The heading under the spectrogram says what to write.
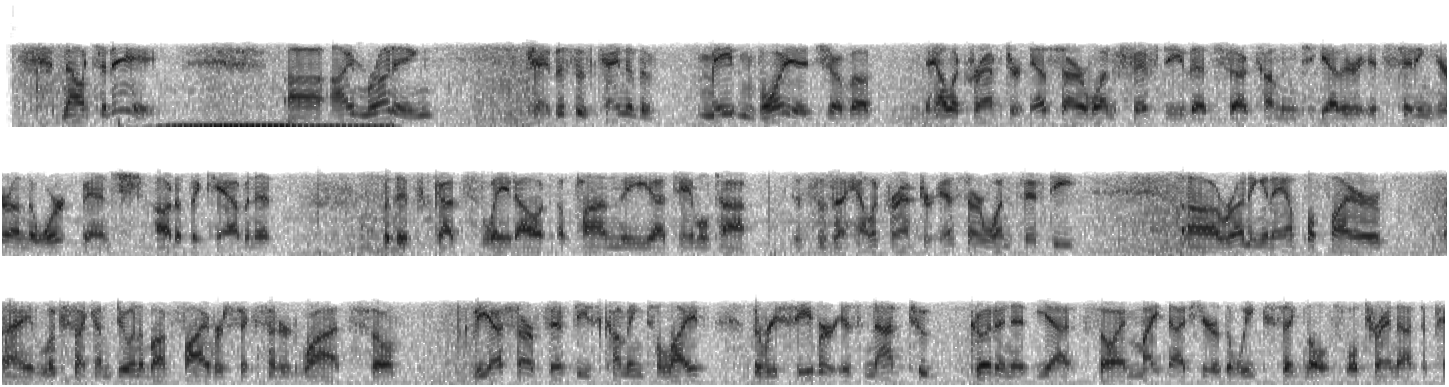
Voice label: Rig SR-150 Amp and 500 foot loop; Sturgeon Bay, Wi.

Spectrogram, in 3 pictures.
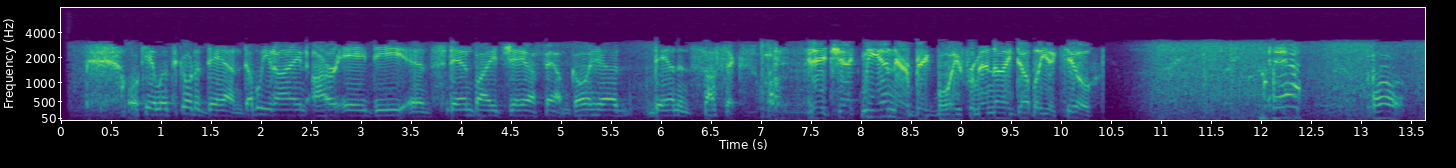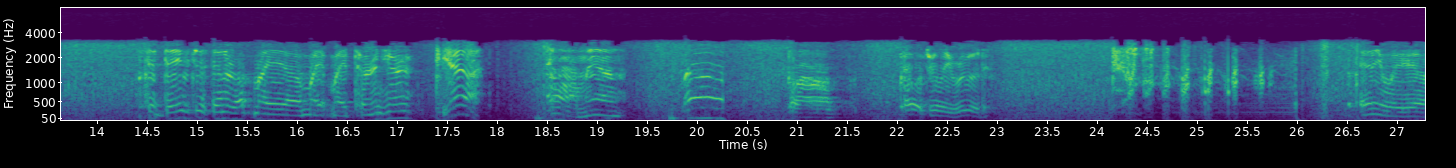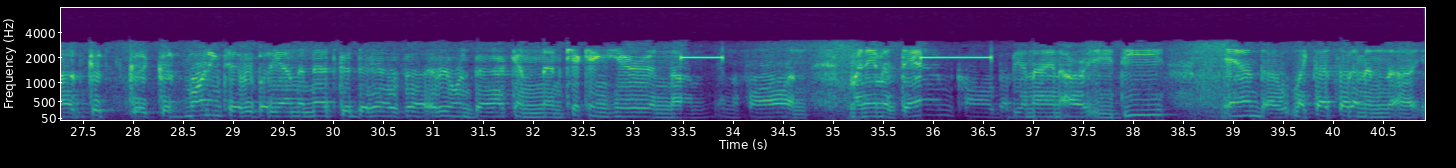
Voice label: Yaesu FT-101E Shure 444 Mic; Sussex, Wi.

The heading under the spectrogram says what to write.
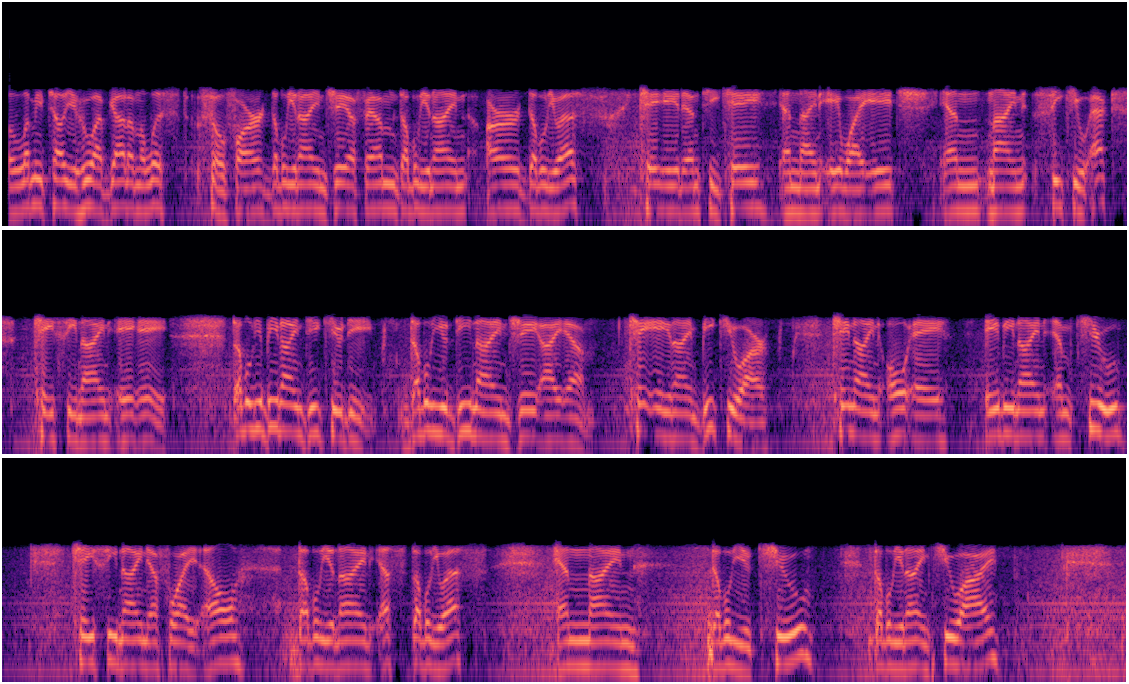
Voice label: SSB Net Check Ins

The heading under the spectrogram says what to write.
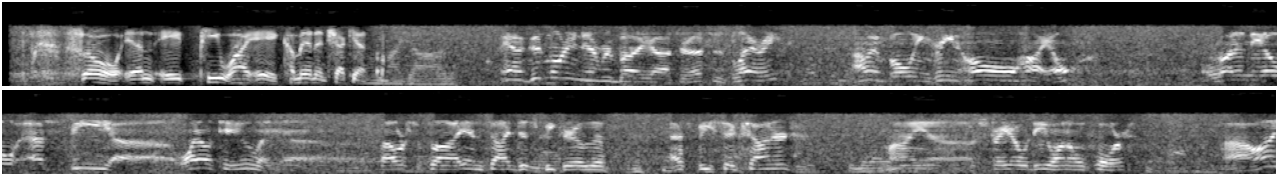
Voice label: Heathkit SB-102 D-104 Mic & SB-200 Amp; Bowling Green, OH.

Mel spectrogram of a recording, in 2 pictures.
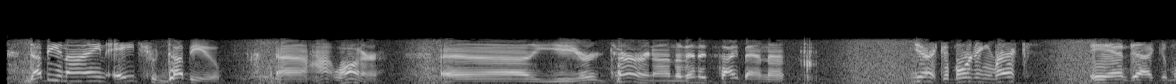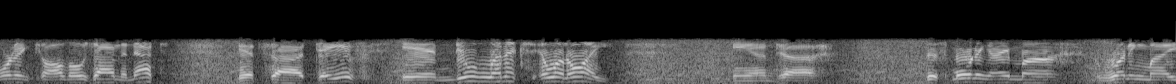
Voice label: Heathkit SB-102 EV-664 Mic & SB-200 Amp; New Lenox, IL.

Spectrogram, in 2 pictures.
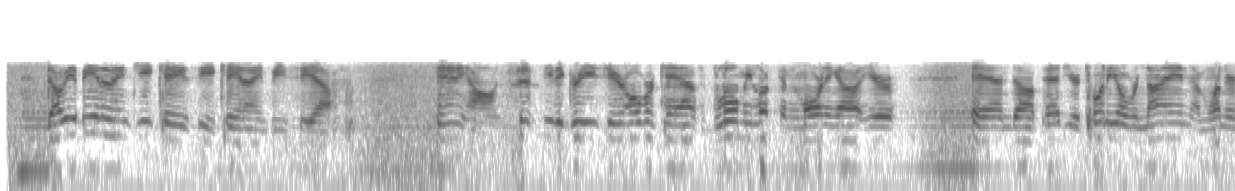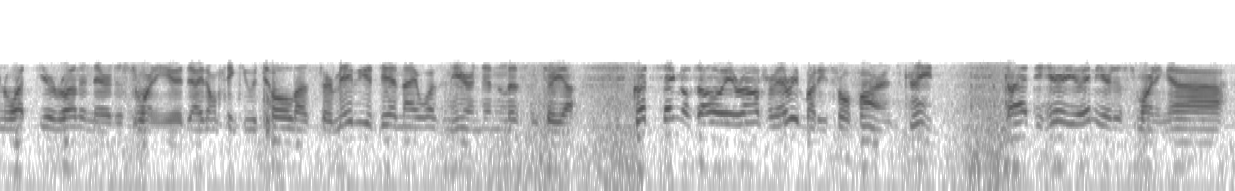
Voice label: Heathkit SB-102 & SB-200 Amp; Greenleaf, Wi.

